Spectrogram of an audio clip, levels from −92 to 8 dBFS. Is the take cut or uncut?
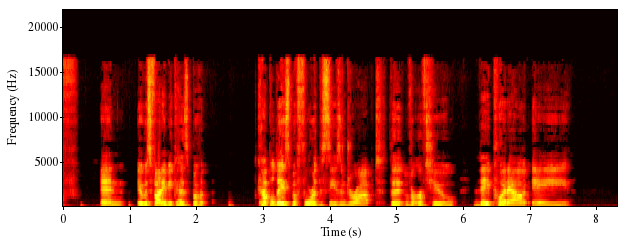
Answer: cut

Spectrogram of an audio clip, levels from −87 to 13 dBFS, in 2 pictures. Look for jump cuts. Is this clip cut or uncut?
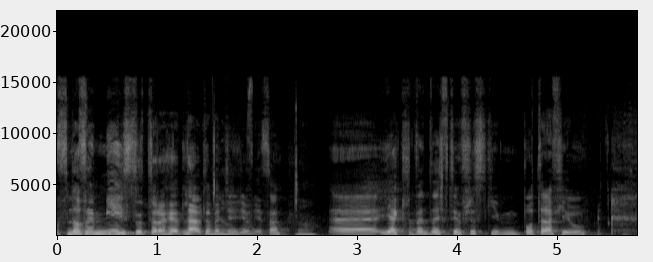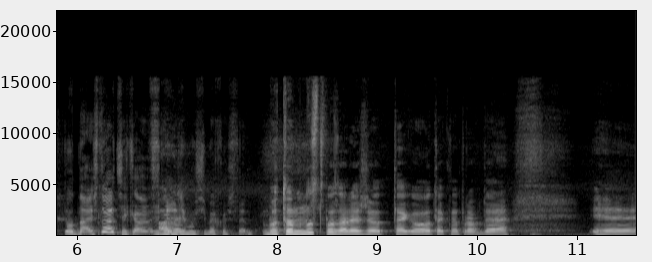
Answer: cut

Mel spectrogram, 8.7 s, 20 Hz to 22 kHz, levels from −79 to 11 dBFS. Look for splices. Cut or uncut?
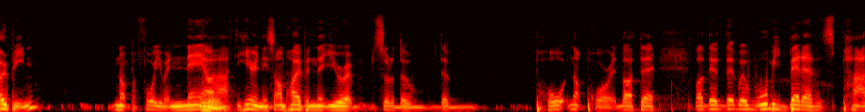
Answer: uncut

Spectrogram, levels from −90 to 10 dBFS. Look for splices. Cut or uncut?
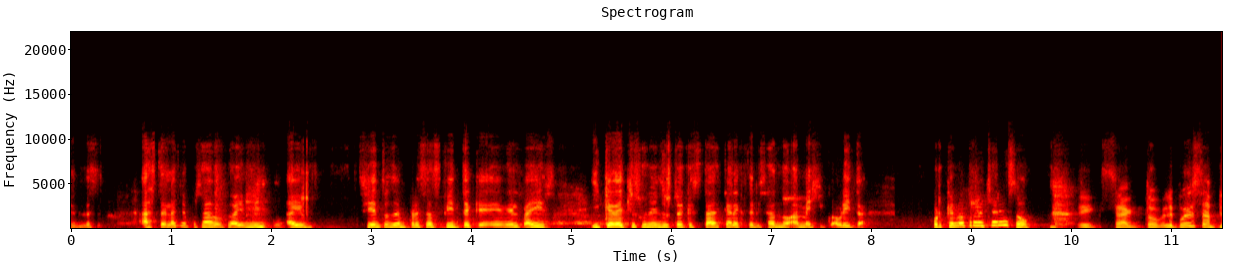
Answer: cut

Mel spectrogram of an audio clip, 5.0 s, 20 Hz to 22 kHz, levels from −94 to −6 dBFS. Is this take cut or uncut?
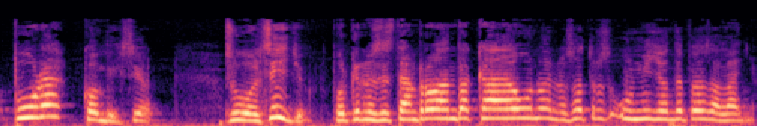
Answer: cut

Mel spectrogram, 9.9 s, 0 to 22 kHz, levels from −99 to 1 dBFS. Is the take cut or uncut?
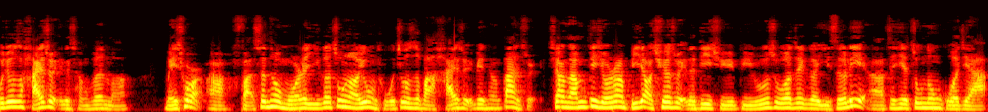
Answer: cut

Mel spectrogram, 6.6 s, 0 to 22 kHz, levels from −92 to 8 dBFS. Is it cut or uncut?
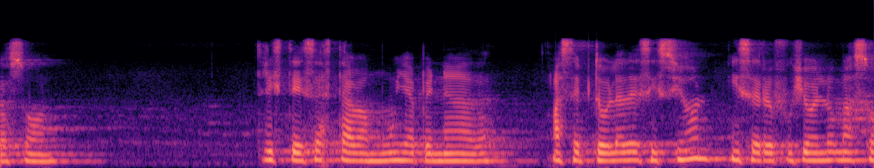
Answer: cut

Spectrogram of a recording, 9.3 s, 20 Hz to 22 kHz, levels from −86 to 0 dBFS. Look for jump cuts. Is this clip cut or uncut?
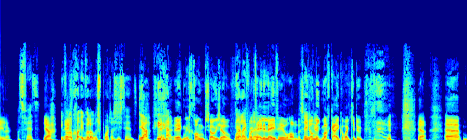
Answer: uncut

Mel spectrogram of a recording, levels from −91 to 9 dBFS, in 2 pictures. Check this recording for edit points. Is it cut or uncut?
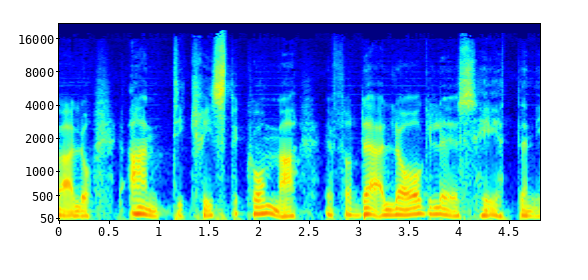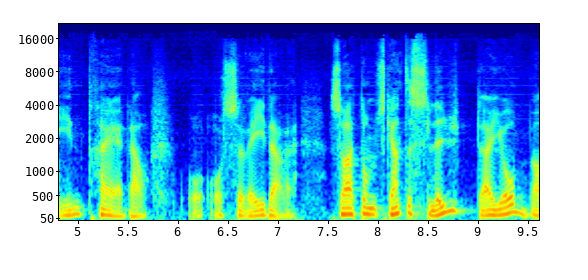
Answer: cut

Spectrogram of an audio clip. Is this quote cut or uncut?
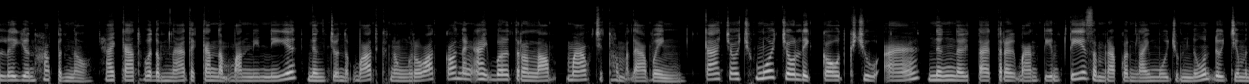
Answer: cut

